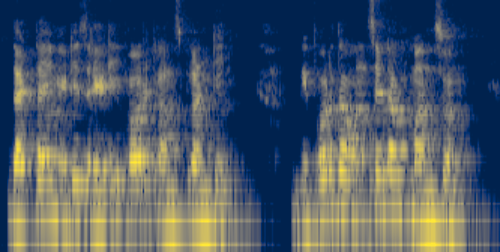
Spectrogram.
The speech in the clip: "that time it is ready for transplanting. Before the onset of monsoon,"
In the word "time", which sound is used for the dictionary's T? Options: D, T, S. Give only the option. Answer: T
